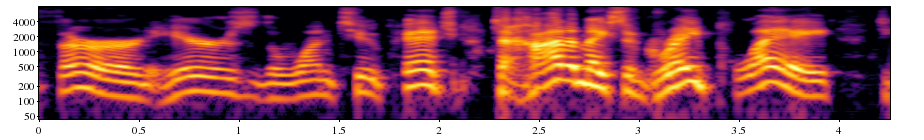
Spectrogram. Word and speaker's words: Tejada: Tejada? Yeah. Yeah, so a J is a ch. So now you know. Kind of like you're going to spit on something.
